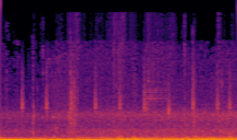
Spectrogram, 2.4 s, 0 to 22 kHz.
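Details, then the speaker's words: 2004 Subaru WRX STI limping home after a hump, speedometer dead: loud low steady drone, engine spinning without pulling, something physically popped; a broken CV axle is blamed. "Something is very broken. Something is very broken. Well, something physically popped."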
